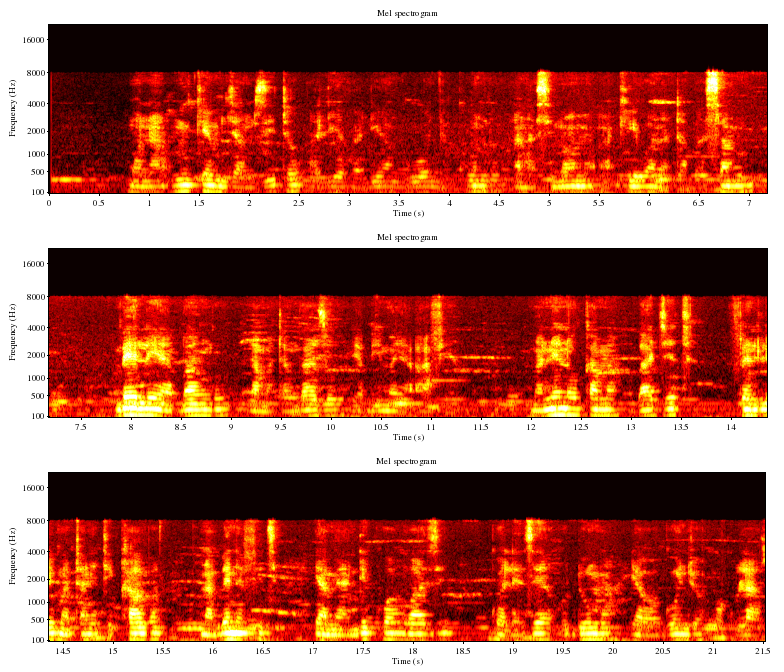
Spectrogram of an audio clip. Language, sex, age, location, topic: Swahili, male, 18-24, Nakuru, finance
